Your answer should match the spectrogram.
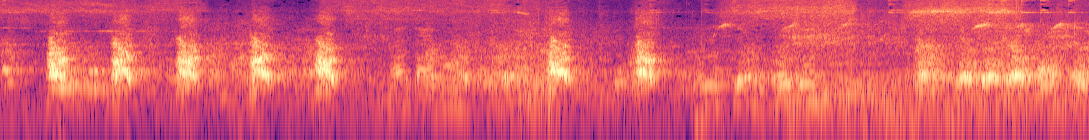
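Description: Golden retriever barking repeatedly, about two barks a second for the first two and a half seconds, then two more barks about a second apart.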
